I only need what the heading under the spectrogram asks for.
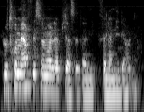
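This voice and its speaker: A woman's voice: low voice, steady tone, racing, a bit bright. A woman from Martinique with a Martinican accent, chatting casually as a guest singer in a radio studio interview.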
